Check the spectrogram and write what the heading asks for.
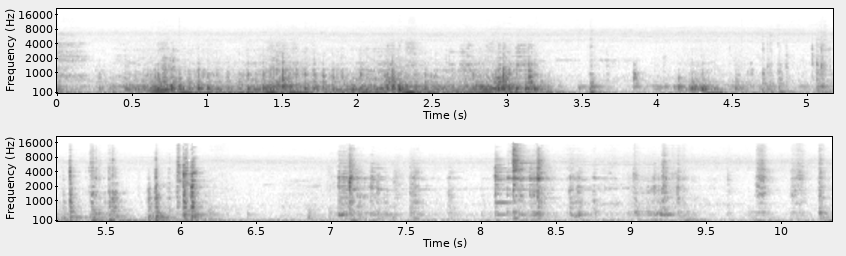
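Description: Hand-cranked Harbor Freight ring roller turning as a metal strip is fed through its rollers, a rumbling rolling sound lasting about three seconds. It is followed by scattered metallic clicks and clinks as the curved strip is pulled off the rollers and handled.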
